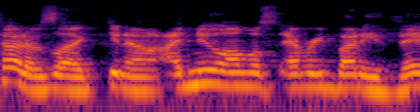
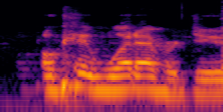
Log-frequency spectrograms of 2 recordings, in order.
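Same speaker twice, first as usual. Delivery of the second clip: mock-annoyed, pissed-off tone, much lower pitch; 4 semitones lower than usual. Retelling a drunk fan's reply at a bar, retelling a pissed-off reply. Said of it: "he was like all pissed at me".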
